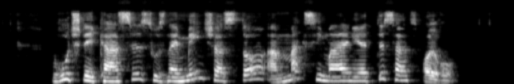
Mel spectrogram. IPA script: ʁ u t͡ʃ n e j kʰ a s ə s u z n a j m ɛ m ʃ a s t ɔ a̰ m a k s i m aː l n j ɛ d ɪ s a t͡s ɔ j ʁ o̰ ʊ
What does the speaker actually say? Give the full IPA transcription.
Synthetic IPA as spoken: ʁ u t͡ʃ n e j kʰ a s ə s u z n a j m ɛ n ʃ a s t ɔ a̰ m a k s i m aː l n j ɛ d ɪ s a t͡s ɔ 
